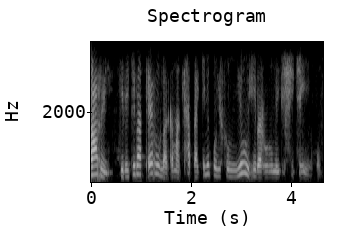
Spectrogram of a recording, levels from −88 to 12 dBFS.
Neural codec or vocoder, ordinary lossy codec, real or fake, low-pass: codec, 16 kHz in and 24 kHz out, 1.1 kbps, FireRedTTS-2 codec; Opus, 32 kbps; fake; 3.6 kHz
